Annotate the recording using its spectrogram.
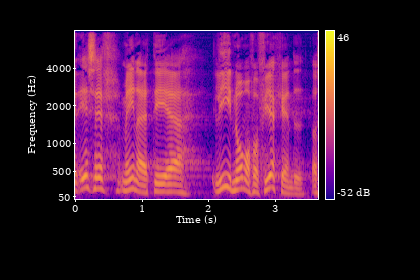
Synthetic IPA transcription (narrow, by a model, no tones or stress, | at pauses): enesefme̝̰ːnɐæd̥e̝æɐ | liːed̥nɔ̰ːm̰ɐfɒ̽fiɐkʰæn̰d̥ð̞̩ˠɒ̽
